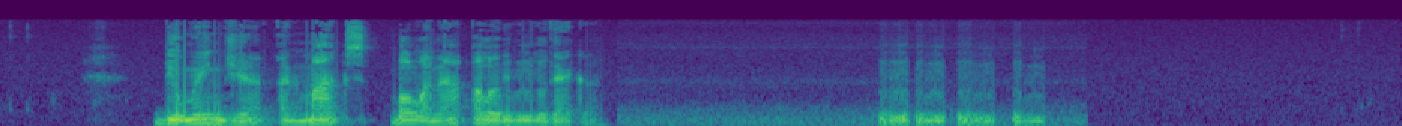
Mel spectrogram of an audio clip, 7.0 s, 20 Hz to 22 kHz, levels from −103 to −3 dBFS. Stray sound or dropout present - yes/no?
yes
